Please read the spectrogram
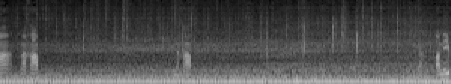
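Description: An engine running steadily, a low even drone that holds through the whole stretch.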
